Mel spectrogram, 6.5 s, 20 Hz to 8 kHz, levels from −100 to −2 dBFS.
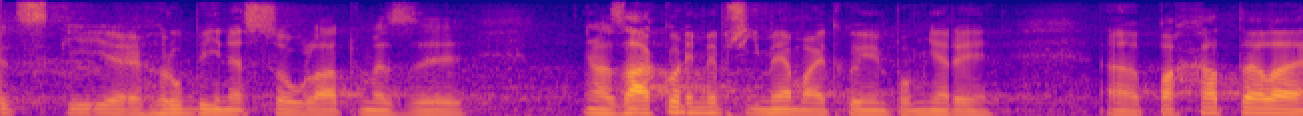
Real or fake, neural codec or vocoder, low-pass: fake; vocoder, 22.05 kHz, 80 mel bands, WaveNeXt; 7.2 kHz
